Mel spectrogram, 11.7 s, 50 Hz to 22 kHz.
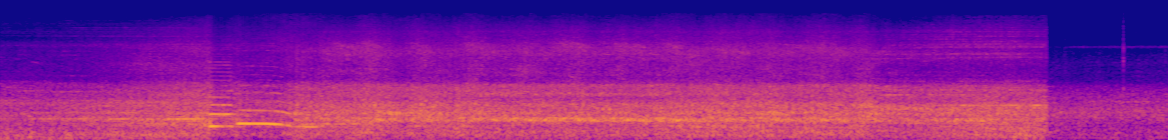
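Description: Thameslink Class 700 electric multiple unit passing through the station at speed. A brief horn with stepping tones sounds about two seconds in, then the wheels and body of the train go by with a steady rush and rumble. The sound cuts off suddenly near the end.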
